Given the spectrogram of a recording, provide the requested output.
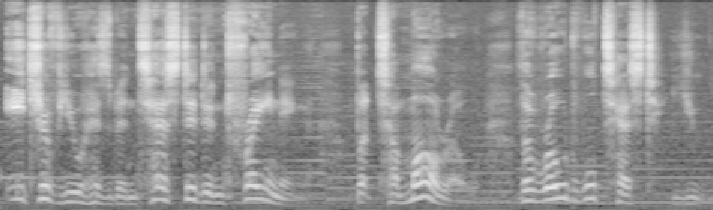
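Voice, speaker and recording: A man voicing a calm, authoritative guildmaster with a measured, commanding delivery, in a fantasy audio story. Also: fairly high pitch, faint music behind, voice pushed up. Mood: calm authority. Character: calm, authoritative scarred male guildmaster addressing recruits.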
